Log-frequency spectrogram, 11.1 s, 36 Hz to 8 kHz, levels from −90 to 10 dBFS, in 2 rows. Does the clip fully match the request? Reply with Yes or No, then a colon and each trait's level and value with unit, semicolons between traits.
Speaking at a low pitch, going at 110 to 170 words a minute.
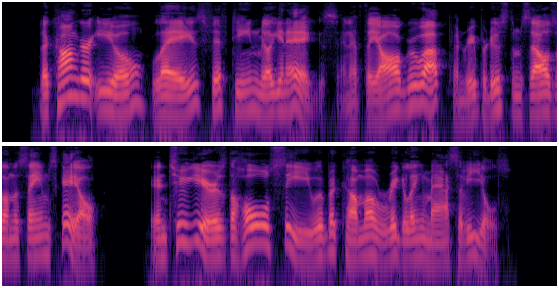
No: low, 115 Hz; average, 180 wpm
